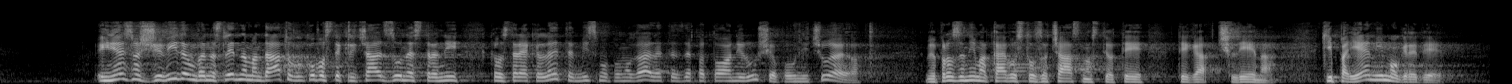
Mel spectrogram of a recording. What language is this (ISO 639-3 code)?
slv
